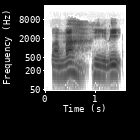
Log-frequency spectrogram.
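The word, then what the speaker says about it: فَمَهِّلِ: Famahhili. Famahili lagi pakai H besar.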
